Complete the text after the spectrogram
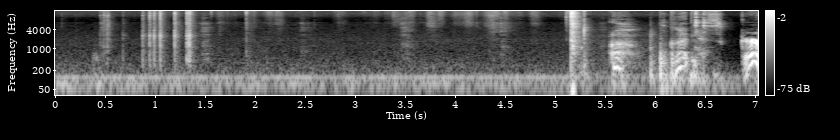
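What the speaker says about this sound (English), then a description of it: "Thicker scissors here." Thick craft scissors cut through mixed-media materials for a canvas Christmas scene, giving a few crisp snips and rustling crunches, close and fairly quiet, with short pauses between them.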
